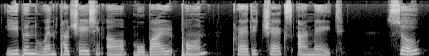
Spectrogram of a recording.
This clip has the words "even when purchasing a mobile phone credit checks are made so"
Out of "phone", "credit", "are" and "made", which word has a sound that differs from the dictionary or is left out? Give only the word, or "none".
phone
